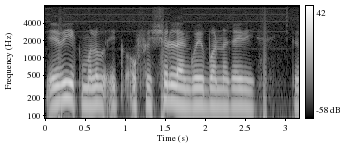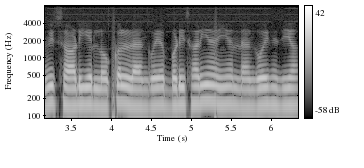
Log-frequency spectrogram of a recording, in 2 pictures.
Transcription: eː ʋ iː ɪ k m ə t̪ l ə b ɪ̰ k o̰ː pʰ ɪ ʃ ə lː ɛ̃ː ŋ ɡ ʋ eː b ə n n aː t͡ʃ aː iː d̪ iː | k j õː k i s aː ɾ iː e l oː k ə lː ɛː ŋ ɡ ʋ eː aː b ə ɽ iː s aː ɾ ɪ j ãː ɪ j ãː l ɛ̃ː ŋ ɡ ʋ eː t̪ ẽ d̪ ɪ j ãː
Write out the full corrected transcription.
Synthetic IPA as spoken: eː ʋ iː ɪ k m ə t̪ l ə b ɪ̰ k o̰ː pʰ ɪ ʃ ə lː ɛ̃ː ŋ ɡ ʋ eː b ə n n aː t͡ʃ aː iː d̪ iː | k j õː k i s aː ɽ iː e l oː k ə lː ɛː ŋ ɡ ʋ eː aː b ə ɽ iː s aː ɾ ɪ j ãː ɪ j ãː l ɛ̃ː ŋ ɡ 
